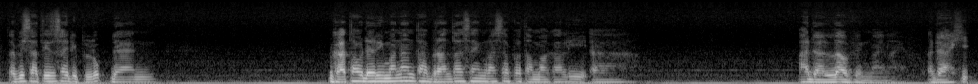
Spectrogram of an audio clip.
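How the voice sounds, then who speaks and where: A young man telling a painful personal story on a talk show, earnest and halting. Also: mid-range voice, warm tone, slight background noise, rough recording. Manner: earnest, reflective, halting with restarts. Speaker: guest.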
